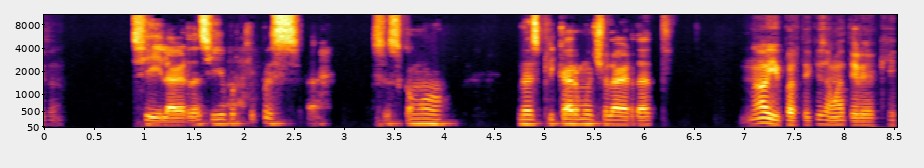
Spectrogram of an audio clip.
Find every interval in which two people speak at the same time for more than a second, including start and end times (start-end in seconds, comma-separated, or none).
none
